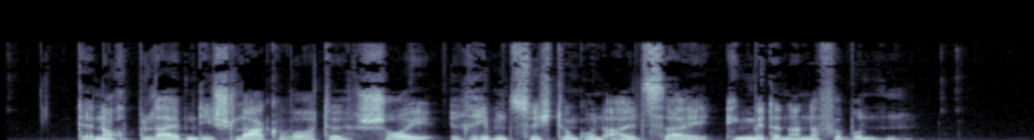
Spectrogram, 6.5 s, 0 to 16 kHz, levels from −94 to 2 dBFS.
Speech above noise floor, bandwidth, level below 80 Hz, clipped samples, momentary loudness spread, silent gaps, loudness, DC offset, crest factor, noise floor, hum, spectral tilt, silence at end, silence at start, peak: 47 dB; 11.5 kHz; -48 dBFS; under 0.1%; 9 LU; none; -20 LUFS; under 0.1%; 20 dB; -66 dBFS; none; -4.5 dB/octave; 0.8 s; 0.5 s; -2 dBFS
